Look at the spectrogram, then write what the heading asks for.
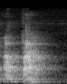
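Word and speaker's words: חטא: seu equivalente verbal chat pronuncia-se aí atá com H aspirado que literalmente significa errar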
